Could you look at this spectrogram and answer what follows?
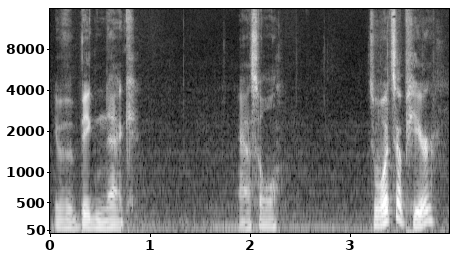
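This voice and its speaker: A man with a hoarse voice, casually commenting on his gameplay and joking at the enemies on screen. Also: on the low side, sing-song, moderate pace, warm tone. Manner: jokey, talks to enemies on screen. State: hoarse from screaming. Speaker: game streamer.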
